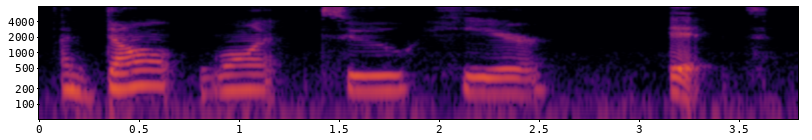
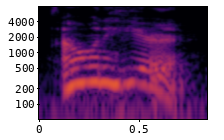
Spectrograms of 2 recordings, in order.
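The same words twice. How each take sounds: First: "I don't want to hear it" drawn out slowly, every word weighted; slow down and land each word; slow emphatic. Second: Said in the usual way. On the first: Shown as a demonstration. Telling men she won't hear excuses, slow and firm. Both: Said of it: "I don't wanna hear that shit".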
